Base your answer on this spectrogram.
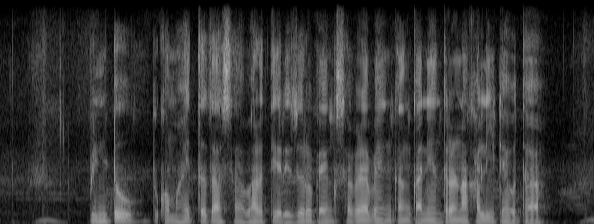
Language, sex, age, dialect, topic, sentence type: Marathi, male, 18-24, Southern Konkan, banking, statement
